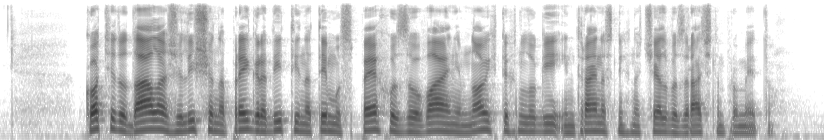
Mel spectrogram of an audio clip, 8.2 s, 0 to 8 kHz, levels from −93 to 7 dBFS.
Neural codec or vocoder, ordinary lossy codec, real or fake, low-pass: none; none; real; 7.2 kHz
